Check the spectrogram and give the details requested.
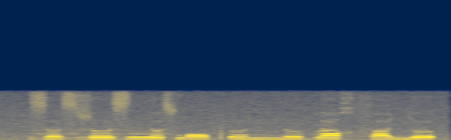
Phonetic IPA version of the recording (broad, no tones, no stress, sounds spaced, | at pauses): z ɜ z ɮ əː z lː ə s w ɔː pʼ əː nː əː b l aː χ f a ɲ ə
